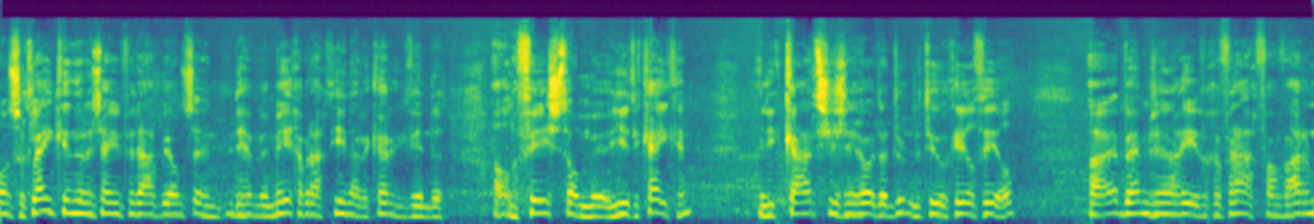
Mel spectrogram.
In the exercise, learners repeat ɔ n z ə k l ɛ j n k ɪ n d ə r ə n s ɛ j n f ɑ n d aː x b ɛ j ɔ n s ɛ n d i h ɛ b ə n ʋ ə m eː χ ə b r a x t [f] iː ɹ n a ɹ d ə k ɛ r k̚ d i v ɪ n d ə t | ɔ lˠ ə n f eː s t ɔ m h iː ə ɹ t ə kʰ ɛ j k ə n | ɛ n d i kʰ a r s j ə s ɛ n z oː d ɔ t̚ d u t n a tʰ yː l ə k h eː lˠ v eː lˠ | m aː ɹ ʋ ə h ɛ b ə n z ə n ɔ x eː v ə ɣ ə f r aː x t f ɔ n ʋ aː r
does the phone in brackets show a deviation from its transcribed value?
yes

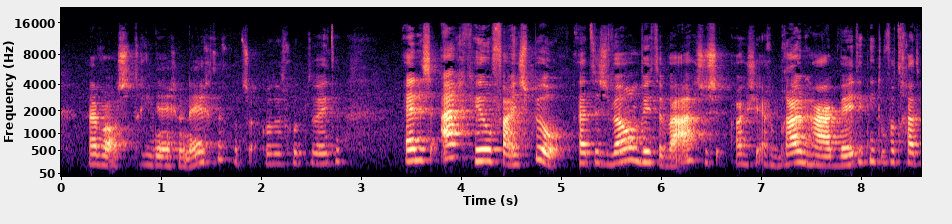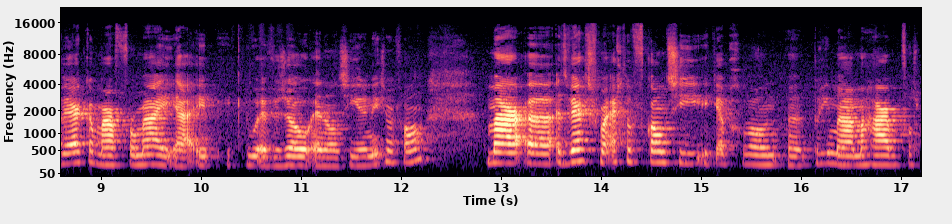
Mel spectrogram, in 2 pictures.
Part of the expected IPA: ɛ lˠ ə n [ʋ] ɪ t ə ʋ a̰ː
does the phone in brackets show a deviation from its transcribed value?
no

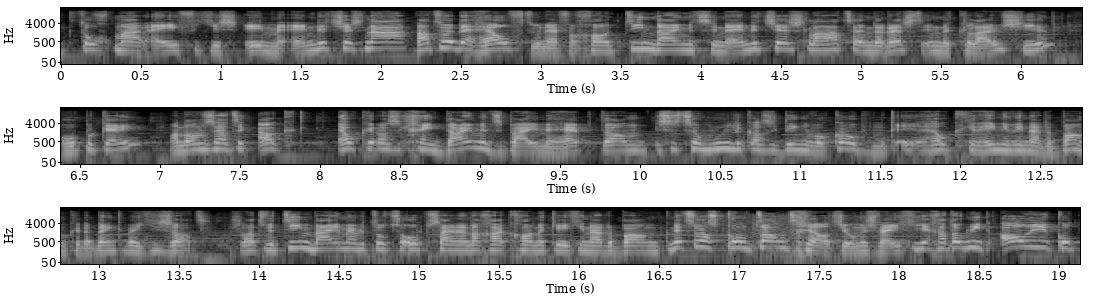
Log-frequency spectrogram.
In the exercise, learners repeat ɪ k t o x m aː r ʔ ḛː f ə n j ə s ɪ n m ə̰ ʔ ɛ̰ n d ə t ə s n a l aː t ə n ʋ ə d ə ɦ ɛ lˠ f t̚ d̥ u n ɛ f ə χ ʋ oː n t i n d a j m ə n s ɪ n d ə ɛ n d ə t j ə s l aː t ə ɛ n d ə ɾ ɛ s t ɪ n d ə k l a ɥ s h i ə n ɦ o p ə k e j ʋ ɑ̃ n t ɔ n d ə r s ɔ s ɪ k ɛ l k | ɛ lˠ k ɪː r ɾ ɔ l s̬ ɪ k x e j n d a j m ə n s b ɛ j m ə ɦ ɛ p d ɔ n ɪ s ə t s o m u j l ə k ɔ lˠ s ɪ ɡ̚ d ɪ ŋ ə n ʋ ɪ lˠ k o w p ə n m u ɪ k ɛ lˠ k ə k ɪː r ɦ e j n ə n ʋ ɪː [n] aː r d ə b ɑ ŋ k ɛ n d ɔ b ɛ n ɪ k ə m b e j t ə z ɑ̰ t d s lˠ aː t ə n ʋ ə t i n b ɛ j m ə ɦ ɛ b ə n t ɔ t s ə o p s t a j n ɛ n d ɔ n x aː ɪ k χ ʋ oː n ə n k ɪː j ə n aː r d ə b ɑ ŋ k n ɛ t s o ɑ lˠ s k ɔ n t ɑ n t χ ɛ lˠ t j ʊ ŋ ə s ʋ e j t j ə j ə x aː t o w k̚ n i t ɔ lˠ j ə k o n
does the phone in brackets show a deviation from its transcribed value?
no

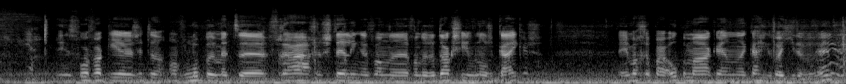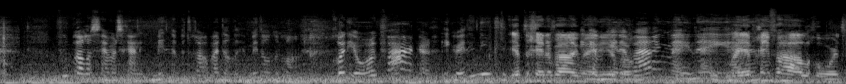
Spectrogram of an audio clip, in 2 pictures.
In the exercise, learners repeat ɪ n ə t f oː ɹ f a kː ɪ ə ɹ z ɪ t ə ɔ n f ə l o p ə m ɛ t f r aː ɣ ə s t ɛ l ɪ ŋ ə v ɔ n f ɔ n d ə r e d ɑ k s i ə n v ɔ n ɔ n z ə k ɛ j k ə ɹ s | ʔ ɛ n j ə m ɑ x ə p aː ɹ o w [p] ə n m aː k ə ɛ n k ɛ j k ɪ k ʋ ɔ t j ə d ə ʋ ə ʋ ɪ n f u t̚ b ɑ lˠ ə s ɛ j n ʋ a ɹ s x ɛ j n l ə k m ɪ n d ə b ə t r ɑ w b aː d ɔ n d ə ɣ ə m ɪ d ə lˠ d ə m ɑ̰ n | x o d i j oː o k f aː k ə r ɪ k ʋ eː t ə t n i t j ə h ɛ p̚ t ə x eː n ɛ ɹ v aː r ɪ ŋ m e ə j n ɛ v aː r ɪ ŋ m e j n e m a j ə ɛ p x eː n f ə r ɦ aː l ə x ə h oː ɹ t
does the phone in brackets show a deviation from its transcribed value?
no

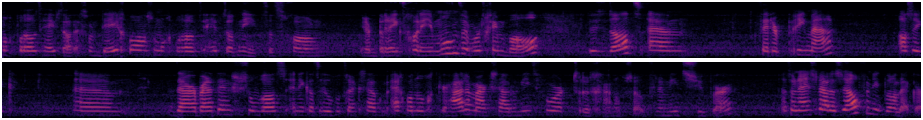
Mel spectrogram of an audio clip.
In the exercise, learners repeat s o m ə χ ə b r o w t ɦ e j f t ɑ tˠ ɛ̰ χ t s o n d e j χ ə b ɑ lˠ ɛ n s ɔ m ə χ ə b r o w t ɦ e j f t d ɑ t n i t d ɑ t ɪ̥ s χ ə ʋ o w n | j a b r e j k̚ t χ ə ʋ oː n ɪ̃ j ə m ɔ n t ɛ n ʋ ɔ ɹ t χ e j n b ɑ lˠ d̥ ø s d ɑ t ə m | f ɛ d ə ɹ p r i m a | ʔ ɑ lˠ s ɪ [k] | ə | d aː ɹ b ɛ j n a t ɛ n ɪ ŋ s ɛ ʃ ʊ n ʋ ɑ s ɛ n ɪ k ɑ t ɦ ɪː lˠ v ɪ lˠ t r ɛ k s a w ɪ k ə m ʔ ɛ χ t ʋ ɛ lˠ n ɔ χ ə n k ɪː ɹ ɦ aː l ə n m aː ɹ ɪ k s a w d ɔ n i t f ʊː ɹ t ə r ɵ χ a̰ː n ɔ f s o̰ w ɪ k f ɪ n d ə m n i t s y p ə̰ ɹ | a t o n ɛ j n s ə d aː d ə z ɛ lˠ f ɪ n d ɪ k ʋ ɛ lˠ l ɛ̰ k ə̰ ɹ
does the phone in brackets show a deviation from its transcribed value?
no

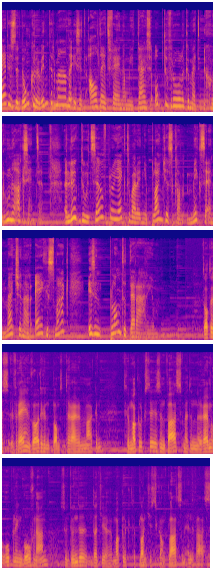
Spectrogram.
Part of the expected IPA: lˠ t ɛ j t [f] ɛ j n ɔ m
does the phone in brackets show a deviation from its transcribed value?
no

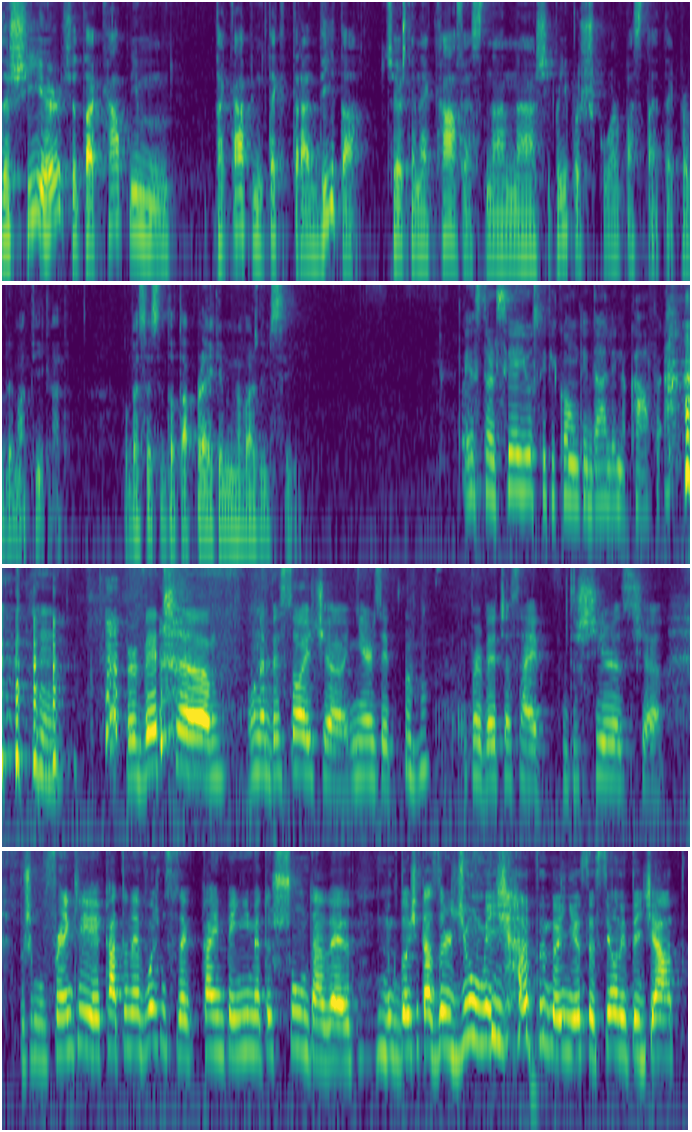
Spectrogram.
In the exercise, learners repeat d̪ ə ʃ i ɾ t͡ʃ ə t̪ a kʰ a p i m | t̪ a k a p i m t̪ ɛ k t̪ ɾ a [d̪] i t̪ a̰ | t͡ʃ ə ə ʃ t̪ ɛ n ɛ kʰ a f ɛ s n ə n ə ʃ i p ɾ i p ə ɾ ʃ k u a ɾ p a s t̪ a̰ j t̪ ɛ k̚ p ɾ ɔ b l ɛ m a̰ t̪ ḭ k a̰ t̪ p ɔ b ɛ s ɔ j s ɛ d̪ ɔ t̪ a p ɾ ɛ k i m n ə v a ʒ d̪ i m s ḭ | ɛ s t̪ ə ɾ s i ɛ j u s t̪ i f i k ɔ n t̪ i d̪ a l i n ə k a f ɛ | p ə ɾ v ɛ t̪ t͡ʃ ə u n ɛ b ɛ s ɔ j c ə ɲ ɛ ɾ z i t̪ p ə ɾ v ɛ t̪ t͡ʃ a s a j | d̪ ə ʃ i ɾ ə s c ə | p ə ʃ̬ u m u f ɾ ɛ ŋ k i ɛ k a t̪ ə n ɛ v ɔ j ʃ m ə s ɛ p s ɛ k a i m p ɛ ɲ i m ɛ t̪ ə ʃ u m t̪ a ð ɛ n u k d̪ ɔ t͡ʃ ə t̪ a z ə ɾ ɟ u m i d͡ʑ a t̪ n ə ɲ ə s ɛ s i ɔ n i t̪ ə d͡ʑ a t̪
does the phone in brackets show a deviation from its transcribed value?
no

